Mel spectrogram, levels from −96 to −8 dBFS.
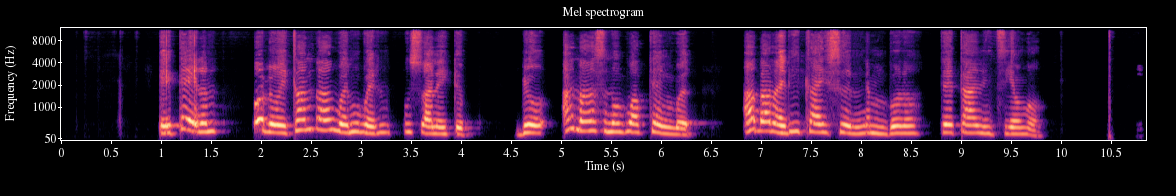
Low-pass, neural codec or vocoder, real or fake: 10.8 kHz; codec, 24 kHz, 0.9 kbps, WavTokenizer, medium music audio release; fake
